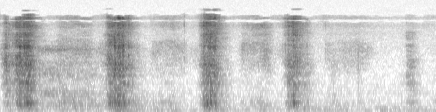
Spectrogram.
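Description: Scissors snipping through folded printed fabric along a paper pattern: about four short cuts, roughly half a second apart.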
